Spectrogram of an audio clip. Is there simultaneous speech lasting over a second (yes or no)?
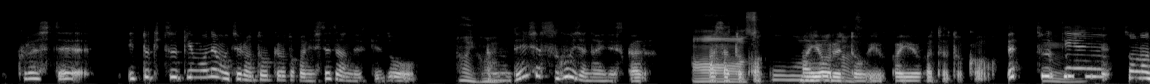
yes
